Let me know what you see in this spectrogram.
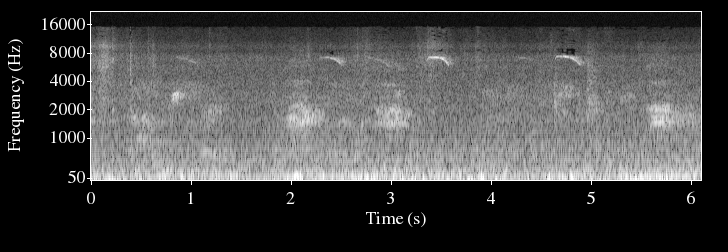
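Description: Birds calling: one repeats a short, high note that hooks downward about once a second, among lower chirps, over a faint low rumble.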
